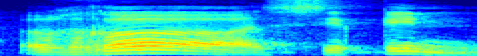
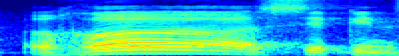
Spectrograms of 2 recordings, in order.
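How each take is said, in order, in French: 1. Il commence par un son guttural, raclé : gh. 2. Il commence par un son guttural, raclé : gh.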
